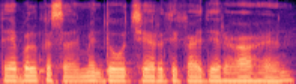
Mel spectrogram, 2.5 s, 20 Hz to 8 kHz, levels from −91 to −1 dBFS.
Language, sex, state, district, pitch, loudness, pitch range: Hindi, male, Arunachal Pradesh, Papum Pare, 105 Hz, -15 LUFS, 105-110 Hz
